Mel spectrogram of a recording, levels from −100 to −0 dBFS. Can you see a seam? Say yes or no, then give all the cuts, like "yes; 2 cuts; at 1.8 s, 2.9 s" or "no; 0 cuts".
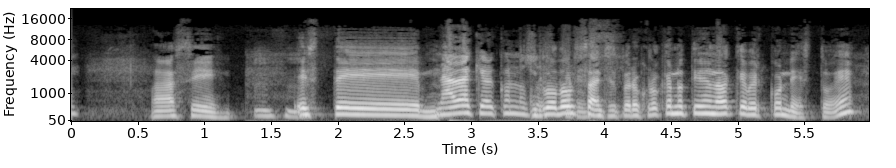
yes; 1 cut; at 1.3 s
